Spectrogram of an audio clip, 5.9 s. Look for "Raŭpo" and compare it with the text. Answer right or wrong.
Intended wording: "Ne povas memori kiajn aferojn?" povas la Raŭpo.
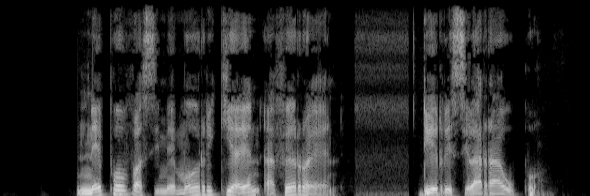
right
